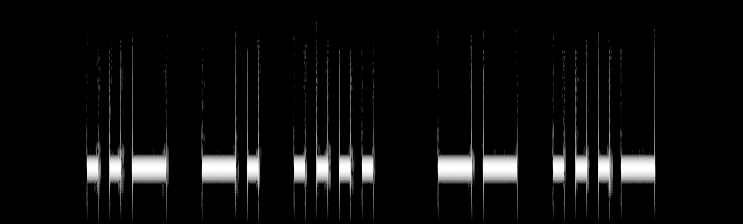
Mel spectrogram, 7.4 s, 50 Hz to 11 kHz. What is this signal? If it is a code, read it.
Morse code, heard as a keyed tone, about 10 wpm, 800 Hz. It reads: UNHMV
